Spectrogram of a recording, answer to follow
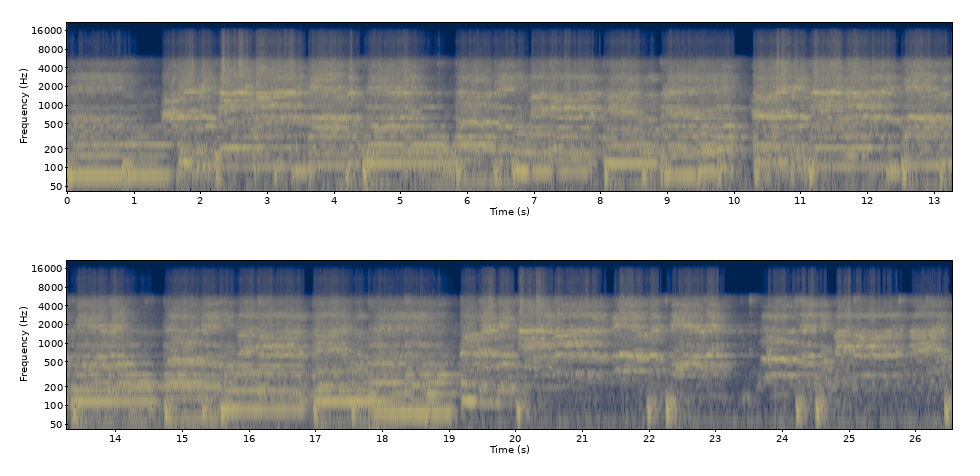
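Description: A choir singing a Christian worship song over sustained deep bass notes; the bass drops away about three-quarters of the way through.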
